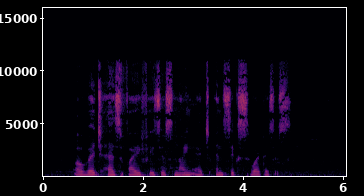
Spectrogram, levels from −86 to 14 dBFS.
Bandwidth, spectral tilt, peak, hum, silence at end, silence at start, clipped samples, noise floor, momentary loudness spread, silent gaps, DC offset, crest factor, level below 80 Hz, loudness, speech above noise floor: 11.5 kHz; -3 dB/octave; -24 dBFS; none; 1.15 s; 0.6 s; under 0.1%; -78 dBFS; 11 LU; none; under 0.1%; 24 dB; -78 dBFS; -44 LUFS; 32 dB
